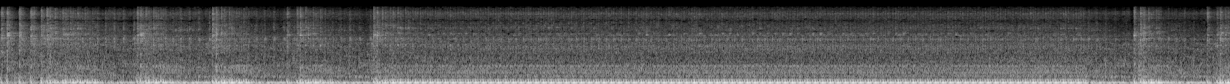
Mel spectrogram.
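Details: Kawasaki small engine on a Hustler mower surging at idle, speed dropping and picking up in waves; a missing carburetor cover (welch) plug leaves an open hole, suspected air leak causing the surge.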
